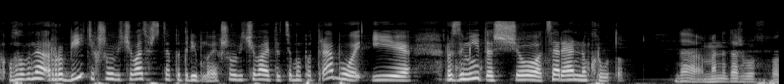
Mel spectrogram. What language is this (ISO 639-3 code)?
ukr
